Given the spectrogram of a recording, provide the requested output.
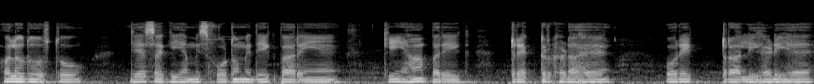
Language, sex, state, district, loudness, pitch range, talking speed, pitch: Hindi, male, Punjab, Fazilka, -19 LUFS, 105-120 Hz, 175 wpm, 115 Hz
